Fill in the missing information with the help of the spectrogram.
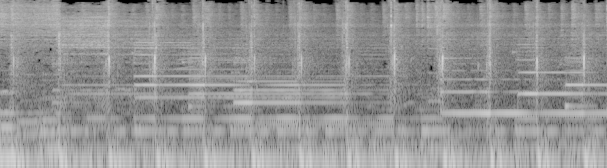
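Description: Rock band playing live: electric guitars holding sustained notes over a steady drum beat of about two hits a second, with no singing in this passage.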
